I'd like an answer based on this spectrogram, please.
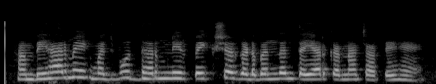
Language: Hindi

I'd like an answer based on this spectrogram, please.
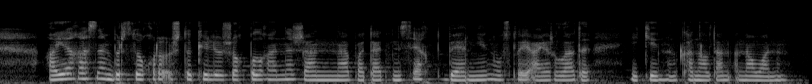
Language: Kazakh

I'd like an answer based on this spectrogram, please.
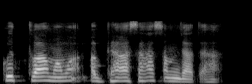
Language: Sanskrit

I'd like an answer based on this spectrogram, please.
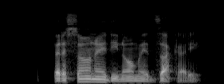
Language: Italian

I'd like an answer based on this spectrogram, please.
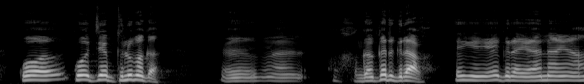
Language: Lamang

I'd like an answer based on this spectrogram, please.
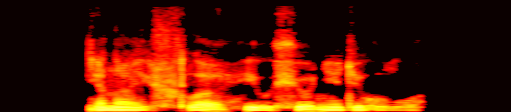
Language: Belarusian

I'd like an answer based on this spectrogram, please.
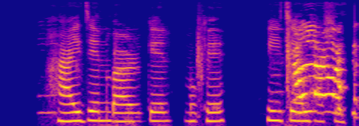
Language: Bangla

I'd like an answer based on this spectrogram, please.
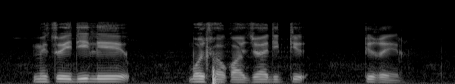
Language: Tswana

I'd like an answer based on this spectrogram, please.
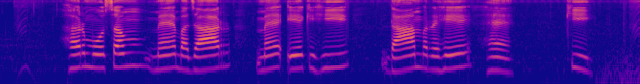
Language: Magahi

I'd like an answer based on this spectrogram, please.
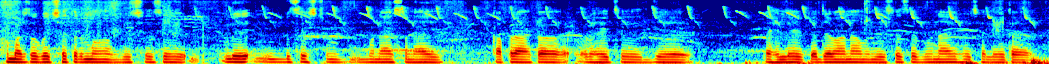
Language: Maithili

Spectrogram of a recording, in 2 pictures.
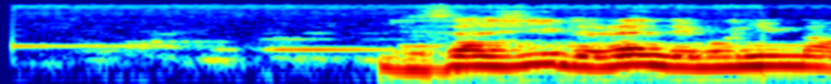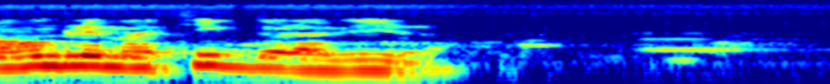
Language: French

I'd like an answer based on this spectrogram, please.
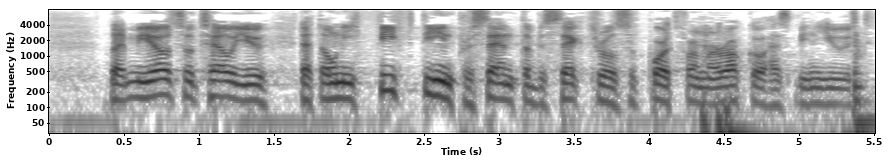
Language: English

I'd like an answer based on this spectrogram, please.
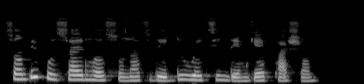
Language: Nigerian Pidgin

